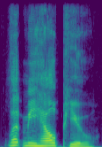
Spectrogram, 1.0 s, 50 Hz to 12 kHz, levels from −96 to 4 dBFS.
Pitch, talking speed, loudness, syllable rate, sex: 180 Hz, 235 wpm, -16 LUFS, 4.5 syllables/s, male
